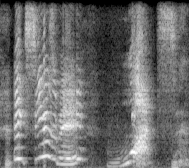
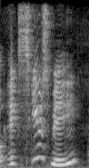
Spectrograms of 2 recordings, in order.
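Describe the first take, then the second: First: High, loud mock-indignant challenge; hammed-up rude local, loud and high; mock outrage. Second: Light, softer polite query; polite approach. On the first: Joking local snapping at approaching tourists, mock outrage. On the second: Retold or imitated. Couple approaching a local on the street, polite. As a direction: approach a stranger gently.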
